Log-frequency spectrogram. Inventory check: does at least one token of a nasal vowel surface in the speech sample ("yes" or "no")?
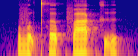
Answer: no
